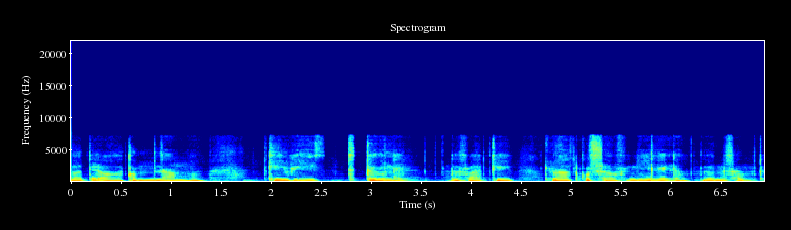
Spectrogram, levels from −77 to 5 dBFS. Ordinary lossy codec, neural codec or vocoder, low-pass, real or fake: none; codec, 24 kHz, 1 kbps, SNAC; 7.2 kHz; fake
